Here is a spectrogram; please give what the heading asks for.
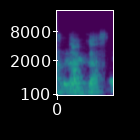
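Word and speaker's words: Madagascar: না, মেদাগাস না, তিনটা আ আছে না, মেদাগাস্কার। তিনটা আ, তারপরে মা দা গাস গা, মা দা গা, মাদাগাস্কার, মাদাগাস্কার।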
